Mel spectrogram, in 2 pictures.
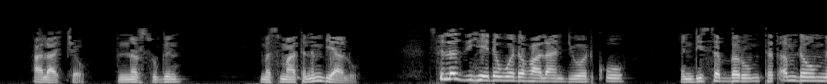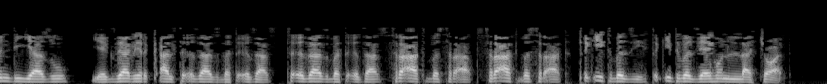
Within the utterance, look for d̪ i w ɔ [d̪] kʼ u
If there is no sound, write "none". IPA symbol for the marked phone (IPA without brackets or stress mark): d̪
